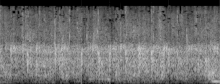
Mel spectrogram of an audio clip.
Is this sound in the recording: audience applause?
yes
